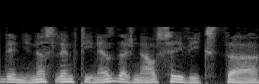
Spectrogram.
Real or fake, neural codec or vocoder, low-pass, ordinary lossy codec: fake; codec, 16 kHz in and 24 kHz out, 0.6 kbps, FocalCodec, streaming, 2048 codes; 7.2 kHz; MP3, 24 kbps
